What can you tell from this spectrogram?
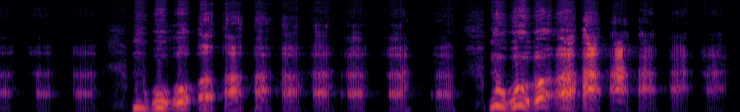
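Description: A man laughing hard into a close microphone: quick repeated voiced bursts, with the loudest runs about a second in and again near four seconds in.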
